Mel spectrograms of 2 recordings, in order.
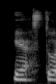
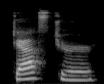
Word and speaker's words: gesture: Biasanya kalau pronunciation bahasa Indonesia kita biasanya bilangnya gesture ya. Gastur atau tindakan. But in English it's je gesture. Jesture.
